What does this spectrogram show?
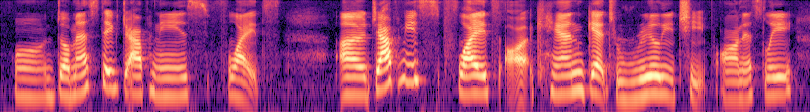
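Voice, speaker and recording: A woman's medium-pitched voice in a Chinese accent, very slow, with ordinary pitch variation and a very clean recording over a silent background. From China, raised partly in Canada and US. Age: 20s. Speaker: vlogger. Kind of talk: live stream Q&A. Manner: casual, hesitant with fillers.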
